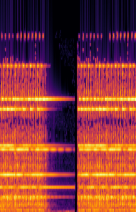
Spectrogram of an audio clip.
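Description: A red telephone rings loudly in two bursts with a brief pause between them, a bright, buzzy bell-like trill with no voices.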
